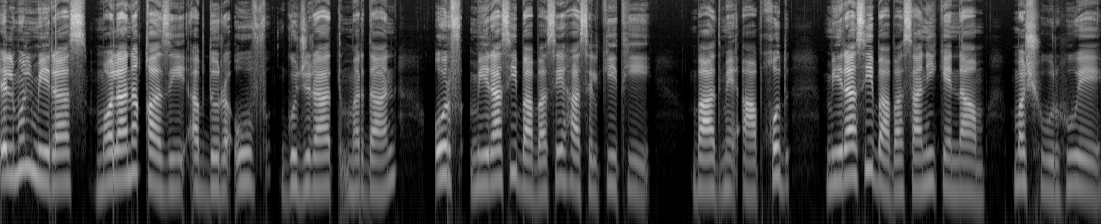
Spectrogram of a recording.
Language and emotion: Urdu, neutral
